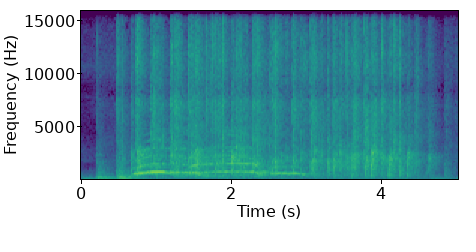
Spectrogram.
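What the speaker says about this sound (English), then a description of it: "Let's celebrate with cheering and applauding for David." Children at a church vacation Bible school cheer and clap together, with a rising shout over dense applause that thins into scattered claps as it fades.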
